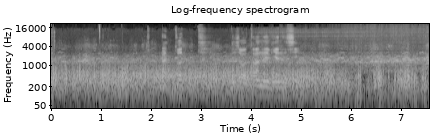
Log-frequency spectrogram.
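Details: Hundreds to thousands of snow geese gathered in autumn at the Drummondville sailing club on the St. François River, where they return every fall; a massed chorus of overlapping honks, with a man speaking briefly over the flock.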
